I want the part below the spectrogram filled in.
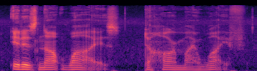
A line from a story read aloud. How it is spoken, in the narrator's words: said in a low, threatening tone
